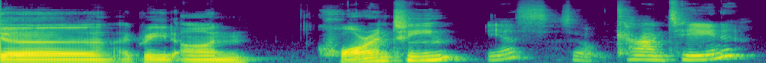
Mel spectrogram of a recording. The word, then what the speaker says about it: karantæne: That's, you know, the pronunciation of that letter is E, karantæne.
